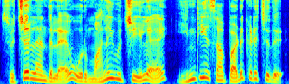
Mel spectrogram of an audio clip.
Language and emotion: Tamil, surprised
